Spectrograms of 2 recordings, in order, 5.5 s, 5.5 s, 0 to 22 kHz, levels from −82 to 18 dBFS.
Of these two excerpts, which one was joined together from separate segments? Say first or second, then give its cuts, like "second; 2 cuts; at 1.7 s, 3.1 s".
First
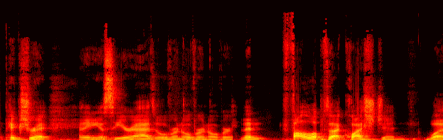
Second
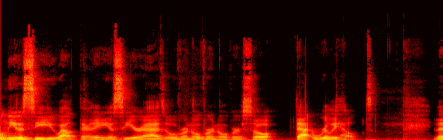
first; 2 cuts; at 1.0 s, 2.9 s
